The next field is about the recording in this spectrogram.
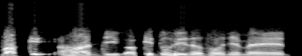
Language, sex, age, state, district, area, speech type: Punjabi, male, 18-30, Punjab, Fatehgarh Sahib, rural, conversation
